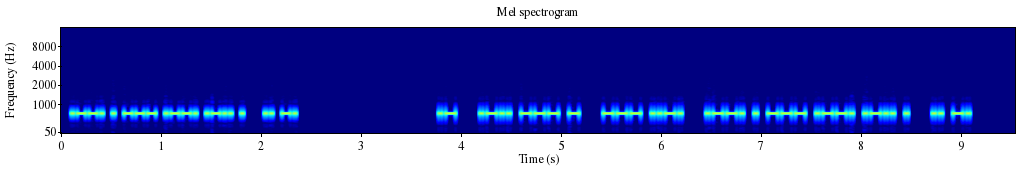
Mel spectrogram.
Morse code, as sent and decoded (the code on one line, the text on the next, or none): .--. --- .--. .-.. / .. -. / .- / .-.. --- - / --- ..-. / .--. --- .--. .-.. / .. -.
PEOPLE IN A LOT OF PEOPLE IN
